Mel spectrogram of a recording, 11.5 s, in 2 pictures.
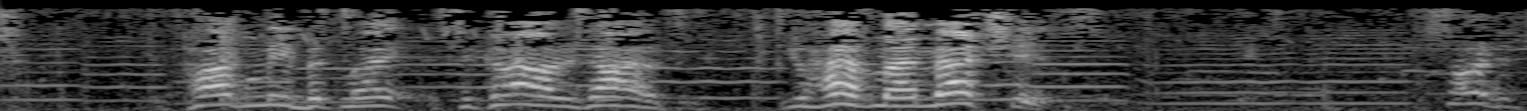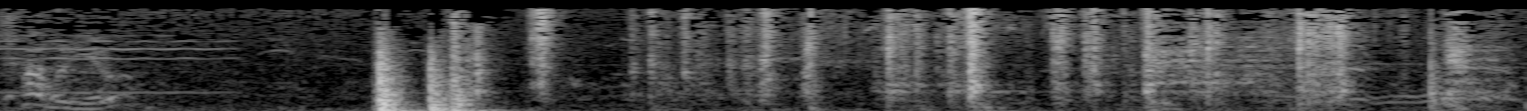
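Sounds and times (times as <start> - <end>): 
speech: 0.7 - 4.1, 5.4 - 6.3
door being locked and barred: 7.2 - 10.9.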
